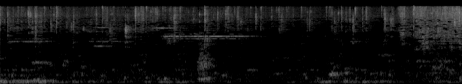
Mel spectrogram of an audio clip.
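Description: Batter-coated paneer cubes deep-frying in hot oil, a steady crackling sizzle that grows louder near the end.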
